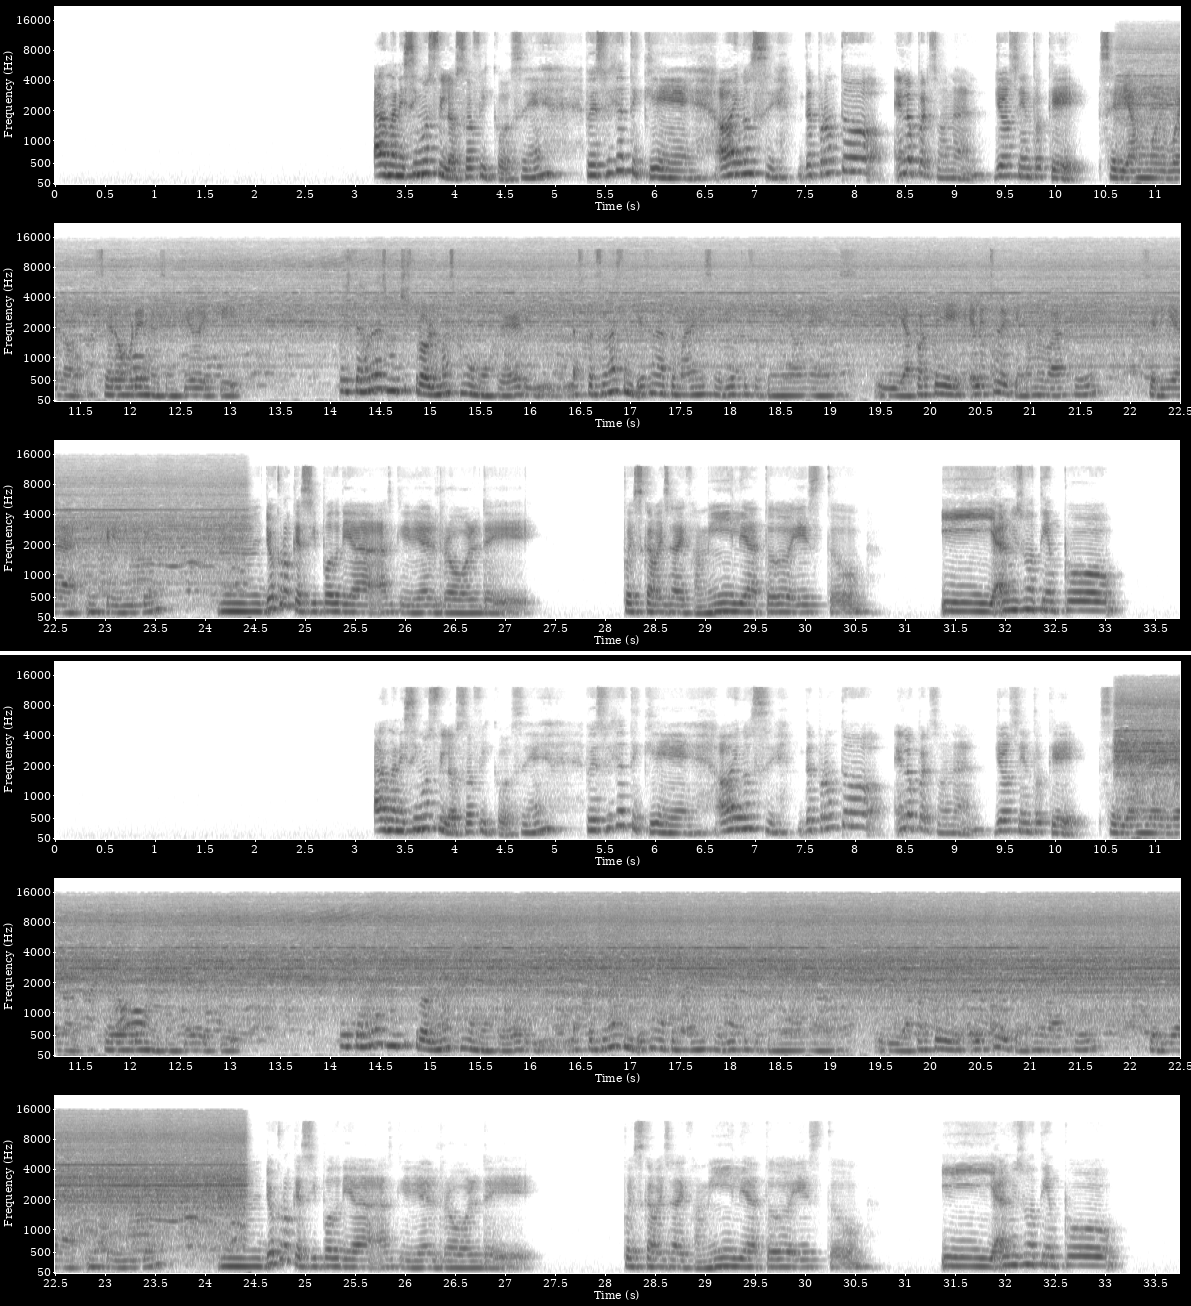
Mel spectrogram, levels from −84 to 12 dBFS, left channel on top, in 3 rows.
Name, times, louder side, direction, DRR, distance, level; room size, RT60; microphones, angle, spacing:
voice 1, 3.2-13.6 14.1-21.8 22.1-23.7 24.1-27.3 28.2-30.7 31.4-33.2, left 4 dB, 35° left, 0.3 m, -25 dB
sound 1, 10.6-24.4, right 8 dB, 80° right, 0.5 m, -23 dB
4.5 x 2.0 x 2.4 m
head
